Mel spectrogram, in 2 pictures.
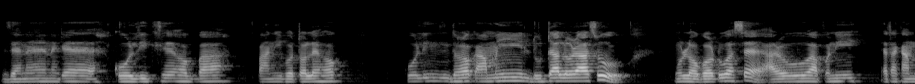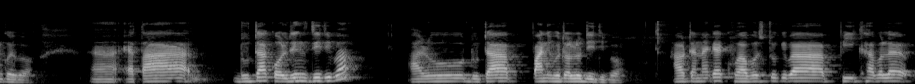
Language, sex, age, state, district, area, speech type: Assamese, male, 18-30, Assam, Biswanath, rural, spontaneous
